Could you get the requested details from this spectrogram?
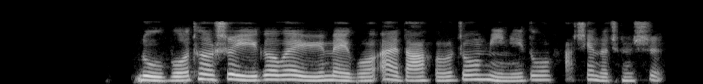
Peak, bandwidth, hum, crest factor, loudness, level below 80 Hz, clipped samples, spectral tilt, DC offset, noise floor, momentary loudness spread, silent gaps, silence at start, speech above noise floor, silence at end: -2 dBFS; 8 kHz; none; 16 dB; -17 LUFS; -58 dBFS; under 0.1%; -5 dB/octave; under 0.1%; -87 dBFS; 9 LU; none; 1.35 s; 70 dB; 0.4 s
